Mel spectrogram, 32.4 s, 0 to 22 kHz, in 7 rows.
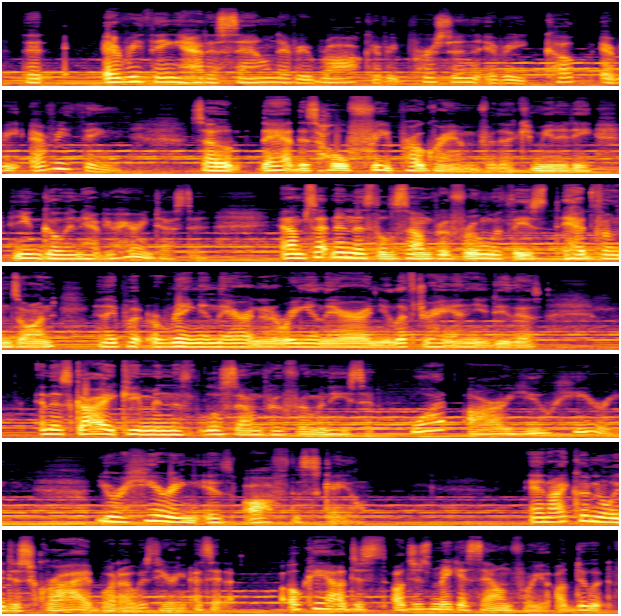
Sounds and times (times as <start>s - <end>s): Music: 0.0s - 32.3s
Speech: 0.2s - 17.9s, 18.8s - 23.2s, 23.8s - 25.9s, 27.1s - 32.3s.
